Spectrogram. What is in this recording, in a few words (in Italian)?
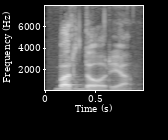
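"bardoria", dialettale crespinese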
